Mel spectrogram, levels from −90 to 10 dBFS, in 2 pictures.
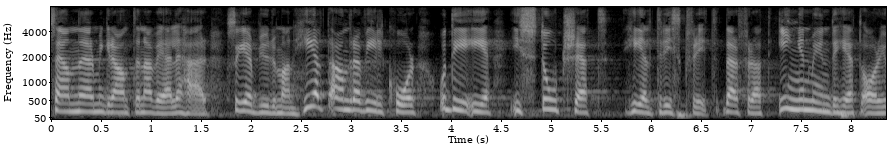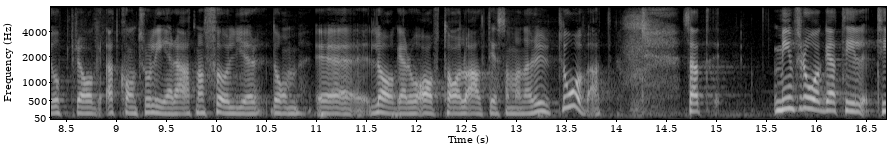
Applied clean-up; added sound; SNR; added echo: none; none; none; none.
